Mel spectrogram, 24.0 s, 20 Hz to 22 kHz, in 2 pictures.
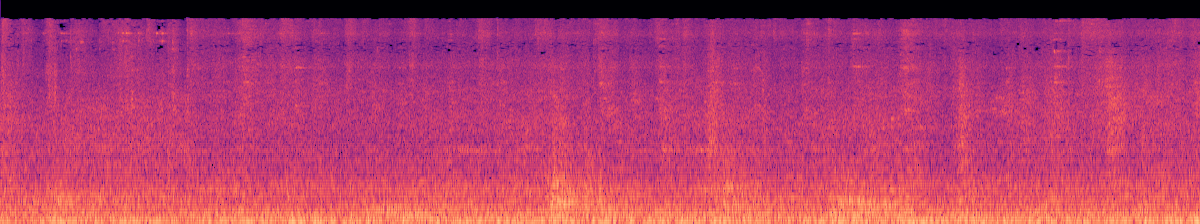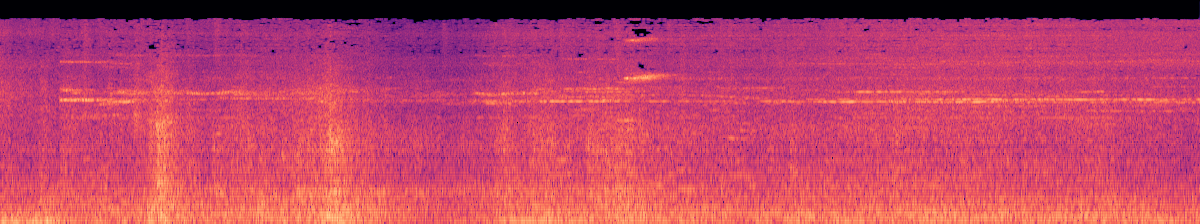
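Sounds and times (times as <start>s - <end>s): loud train clanks: 0.0s - 24.0s
train wheels rumbling over rails: 0.0s - 24.0s
high-pitched wheel squeal: 12.6s - 24.0s.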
